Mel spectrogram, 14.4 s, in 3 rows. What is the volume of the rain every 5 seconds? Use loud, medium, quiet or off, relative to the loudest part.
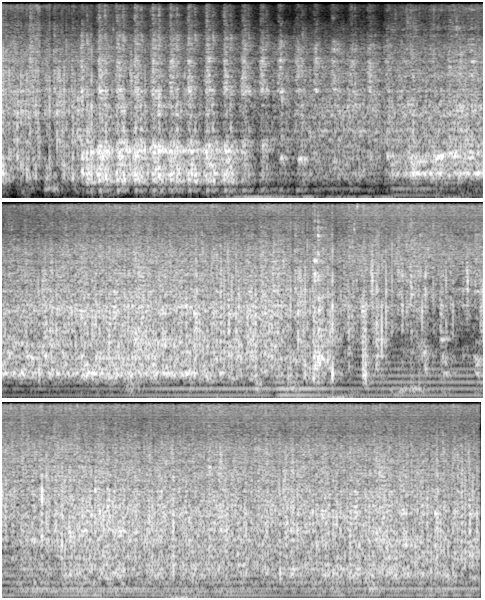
medium, loud, loud.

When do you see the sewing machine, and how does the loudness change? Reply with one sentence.
The sewing machine can be heard from 0.0 to 14.3 s, getting quieter.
